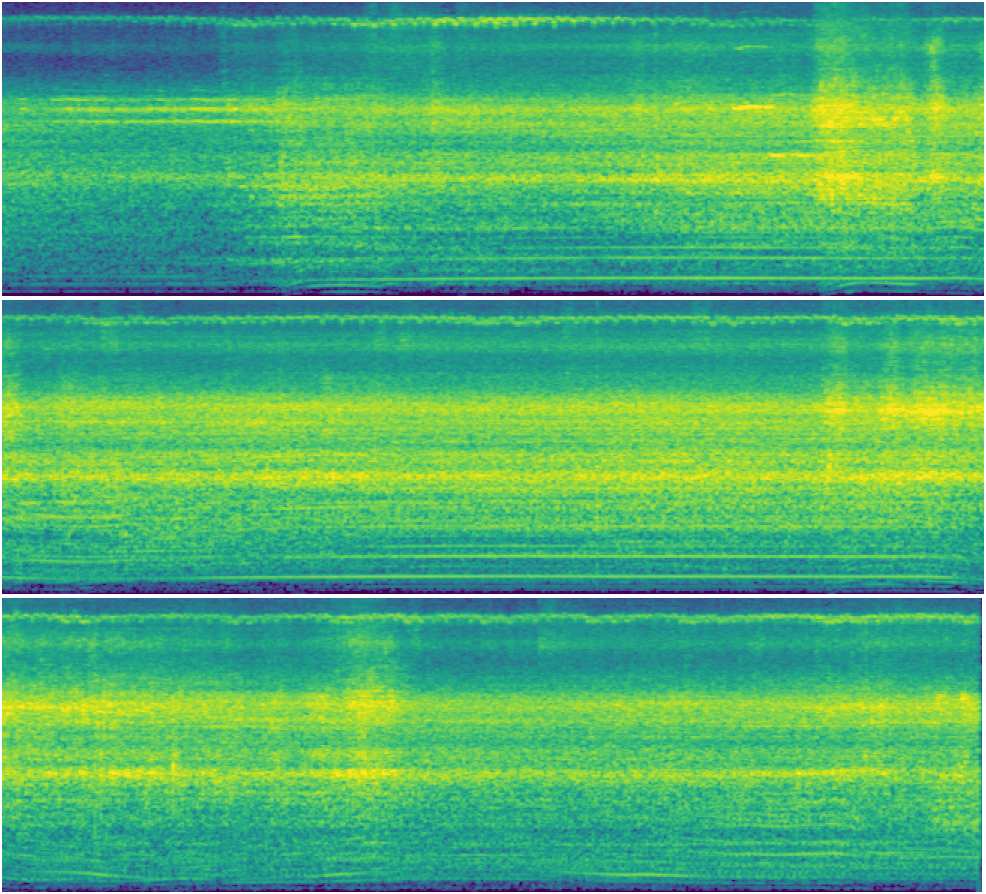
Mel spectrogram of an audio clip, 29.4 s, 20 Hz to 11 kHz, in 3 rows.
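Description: A democross car's engine heard from inside the cabin. It holds a steady drone under the rough noise of the car running on the dirt track, then, about 19 seconds in, rises and falls in pitch as it is revved and backed off through the turns. There are a few sharp knocks and rattles about 8 seconds in and again near 23 seconds.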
